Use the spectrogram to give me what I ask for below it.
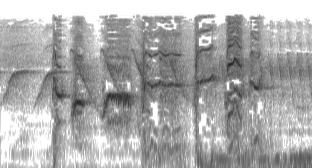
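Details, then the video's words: Oriental magpie-robin song used to prompt young birds to sing: a rich run of whistled and scratchy phrases swooping between mid and high pitch, with a few short buzzy notes near the end. "Pancingan Kacer Cepat Buka Paruh, Terbukti Manjur Untuk Masteri Kacer Muda"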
